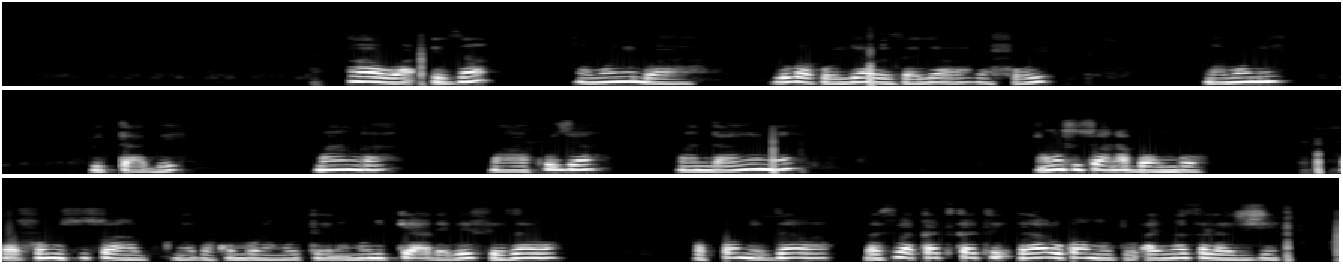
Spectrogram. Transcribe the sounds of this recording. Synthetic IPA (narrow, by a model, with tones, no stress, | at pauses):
a˦wa˨e˨za˦ | na˨mɔ˦ni˦ba˨ | lo˦ka˨ko˨li˦a˦wa˦˨e˨za˨li˦a˨wa˦ba˨fu˨wi˦ | na˨mɔ˦ni˦ | bi˨ta˨be˦ | ma˦ŋɡa˦ | ma˨ʁa˨ku˦d͡ʒa˦ | ma˨nda˨ʁi˦nɛ˦ | na˨m˦su˦su˦a˨na˦bɔ˨mbɔ˦ | ba̰˨fo˦ni˦mo˨su˦su˦a˨na˨i˦ba˨ko˦mbo˦n˨a˨ŋɡo˦tɛ˦na˨mɔ˦ni˦kɛ˦˨de˨be˦fe˨za˦wa˦ | ba˨pɔ˦me˨za˦wa˦ | ba˨si˦ba˨ka˦ti̥˦ka˦ti˦e˨za˦lo˨kwa˦mo˨to˨ʔa˨li˨ŋɡa˦sa˦la˨ʒi˦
